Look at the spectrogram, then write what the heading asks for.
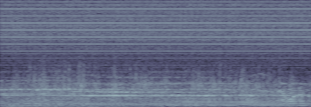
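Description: Six aircraft flying in formation at an air show, a steady broad engine drone and rumble holding constant for a few seconds with no distinct breaks.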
